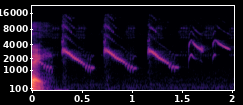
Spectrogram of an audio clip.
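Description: A songbird singing clear whistled notes: three long notes that each slide down in pitch, then quicker short notes near the end.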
